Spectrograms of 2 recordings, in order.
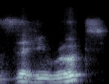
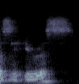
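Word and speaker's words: זהירות: to discuss in hebrew it's called zahirut or zahirus in ashkenazic pronunciation and the best translation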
